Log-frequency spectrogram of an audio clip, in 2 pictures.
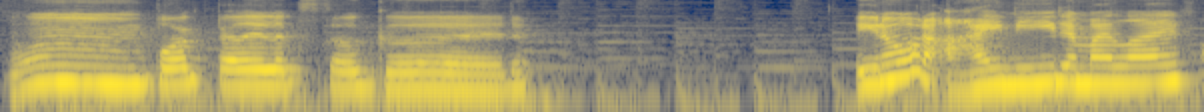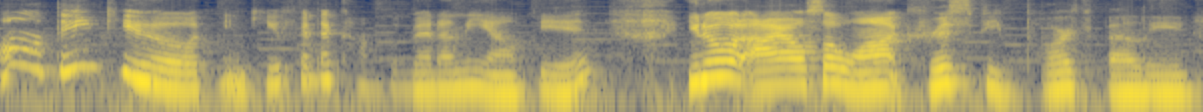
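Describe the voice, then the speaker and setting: Slow-paced woman chatting on a livestream. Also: mid-range voice, expressive, soft background music. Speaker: livestream host. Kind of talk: casual livestream chat with viewers.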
